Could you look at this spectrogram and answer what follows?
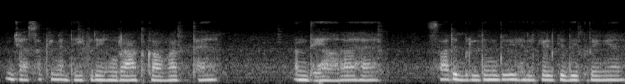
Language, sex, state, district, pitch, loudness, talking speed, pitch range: Hindi, female, Bihar, Katihar, 205 Hz, -17 LUFS, 200 wpm, 200-215 Hz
